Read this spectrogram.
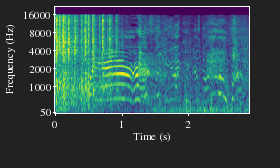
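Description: Young people scream and laugh excitedly close by.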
